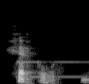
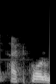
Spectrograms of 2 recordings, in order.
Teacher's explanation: बिहार के कई हिस्सों में इसे ख बोला जाता है, इसे खटकोण बोलते हैं।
